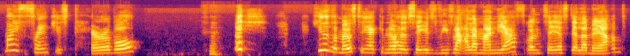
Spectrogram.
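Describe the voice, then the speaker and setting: A woman with a Southern Mississippi accent talks casually as a podcast co-host. Her voice sits a little high, and the sound is close and dry. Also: measured pace, fairly bright tone, dry recording, low-quality recording. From Mississippi, United States. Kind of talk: casual chat.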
